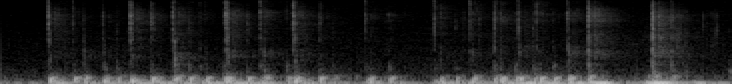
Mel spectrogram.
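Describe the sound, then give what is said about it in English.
Rapid typing on a computer keyboard as a search query is entered: many quick, uneven keystrokes clatter alone in short bursts, with brief pauses between runs. “I just typed in how to end a podcast episode.”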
